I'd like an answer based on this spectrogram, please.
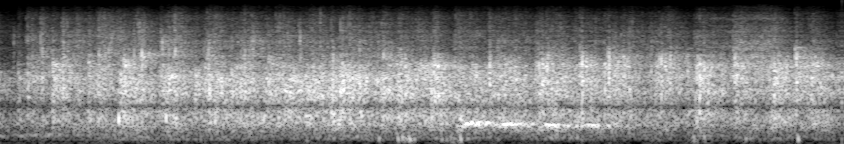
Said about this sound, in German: Und ich darf mal zwei ganz liebe Jungs, die letztes Jahr auch dabei waren, jetzt nach vorne bitten mit einem Applaus.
